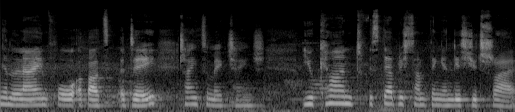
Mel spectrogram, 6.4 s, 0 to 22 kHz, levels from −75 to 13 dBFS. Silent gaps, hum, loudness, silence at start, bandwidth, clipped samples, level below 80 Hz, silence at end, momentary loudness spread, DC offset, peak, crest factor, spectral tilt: none; none; -23 LUFS; 0 s; 16 kHz; under 0.1%; -50 dBFS; 0 s; 11 LU; under 0.1%; -6 dBFS; 18 dB; -4 dB/octave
